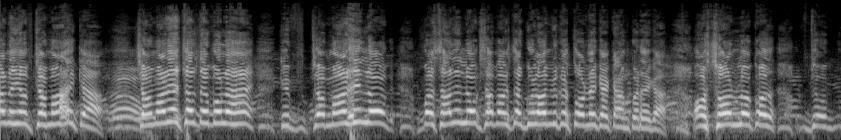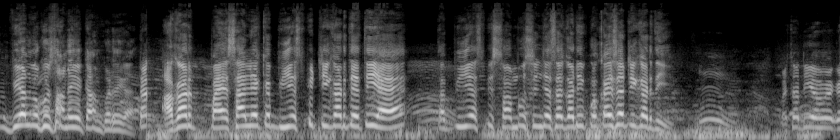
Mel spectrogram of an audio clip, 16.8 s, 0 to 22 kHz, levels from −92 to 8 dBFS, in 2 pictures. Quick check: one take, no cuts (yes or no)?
no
